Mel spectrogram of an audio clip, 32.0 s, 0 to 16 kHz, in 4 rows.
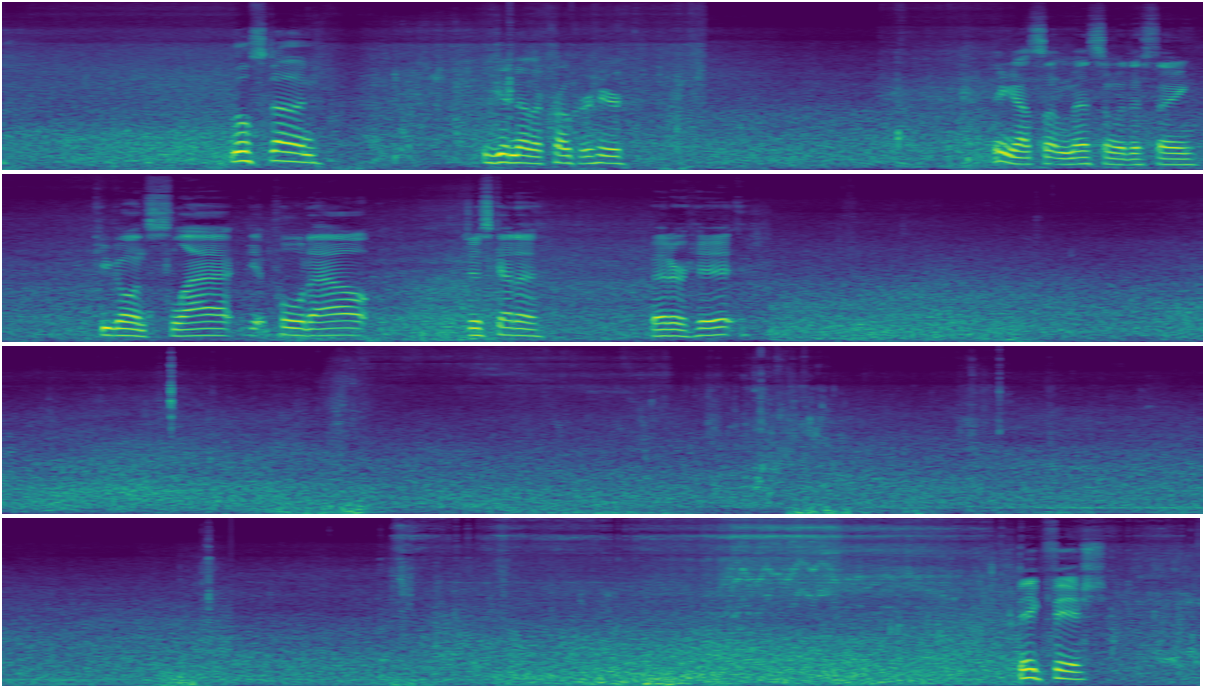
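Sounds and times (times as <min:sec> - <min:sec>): shallow surf water: 0:00.0 - 0:32.0
wind on microphone: 0:13.1 - 0:22.7, 0:24.8 - 0:25.6, 0:26.5 - 0:30.8.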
